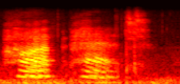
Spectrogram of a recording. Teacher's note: Pup is stressed. The eh changed to what sound? What do you call it? Schwa.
